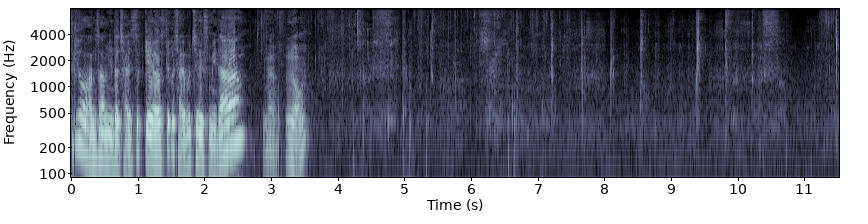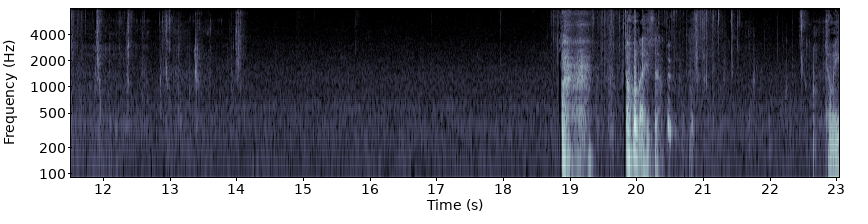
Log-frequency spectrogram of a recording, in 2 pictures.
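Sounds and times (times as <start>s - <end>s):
crispy chicken crunching: 2.7s - 14.2s, 18.7s - 23.0s
wet chewing: 2.7s - 14.2s, 18.8s - 22.9s.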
